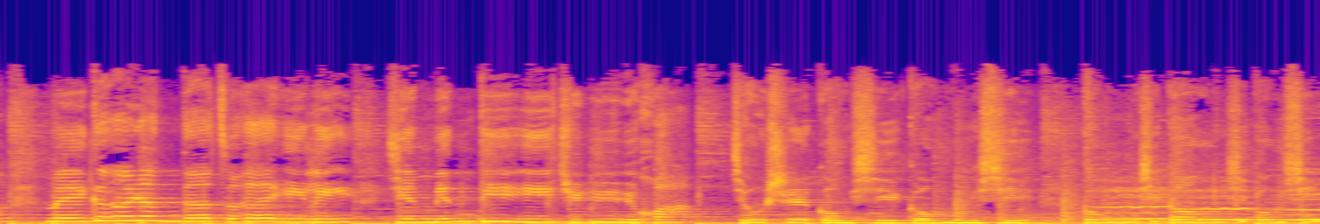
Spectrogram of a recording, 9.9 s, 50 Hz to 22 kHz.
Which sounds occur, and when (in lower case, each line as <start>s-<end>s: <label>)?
0.0s-0.3s: breathing
0.0s-9.9s: music
0.3s-2.6s: female singing
2.6s-2.9s: breathing
2.9s-5.1s: female singing
5.4s-7.7s: female singing
7.7s-8.1s: breathing
8.1s-9.9s: female singing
